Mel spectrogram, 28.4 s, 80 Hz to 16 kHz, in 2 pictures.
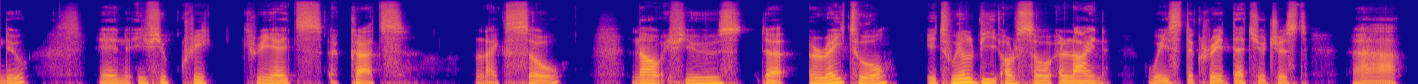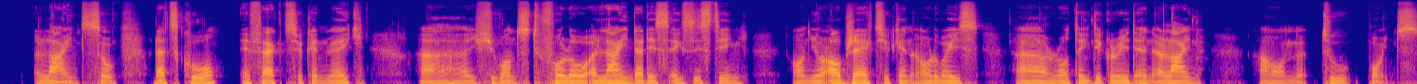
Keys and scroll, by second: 6.8 a.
